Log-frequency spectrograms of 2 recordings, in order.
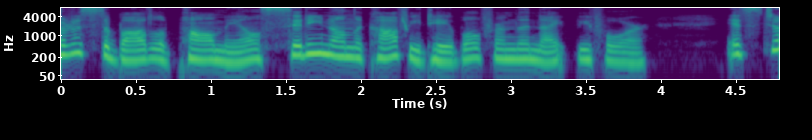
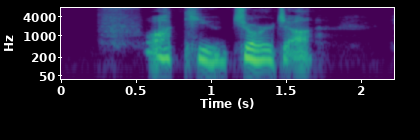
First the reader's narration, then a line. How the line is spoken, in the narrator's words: sneered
